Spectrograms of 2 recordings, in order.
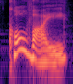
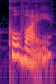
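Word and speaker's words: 怖い: cute but there is another adjective in Japanese which is kovai with o kovai not kavai but kovai and that means frightening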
